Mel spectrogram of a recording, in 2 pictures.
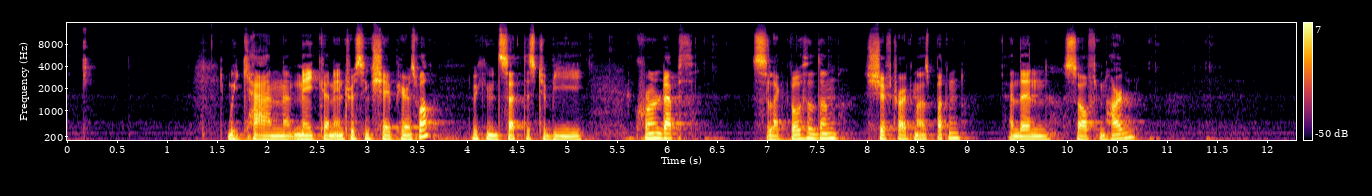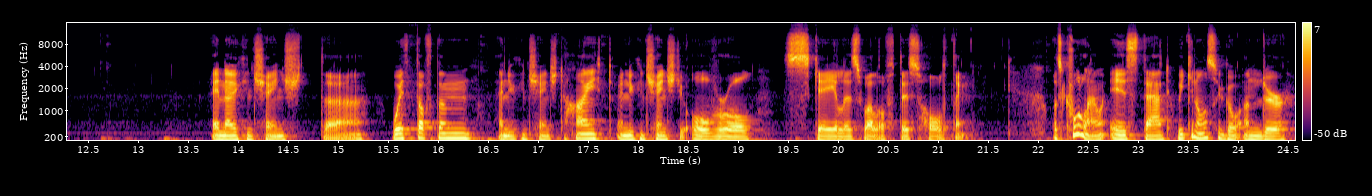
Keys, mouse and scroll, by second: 5.2 alt+right click, 5.6 alt+middle click, 7.2 shift+click, 7.6 shift+right click, 16.0 alt+click.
